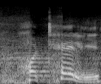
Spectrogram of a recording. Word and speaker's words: hoteli: also another word hoteli hotelie sorry hotelie means hotel okay hotel so we pronounce just this sound as the same in english but in english uh it's hot hotel but in sohil it's hotelie you seem like uh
